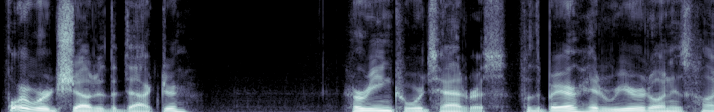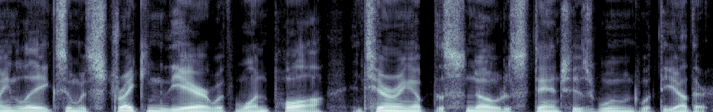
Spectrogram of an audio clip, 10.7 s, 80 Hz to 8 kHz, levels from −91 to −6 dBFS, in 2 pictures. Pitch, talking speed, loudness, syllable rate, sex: 90 Hz, 200 wpm, -18 LUFS, 5.2 syllables/s, male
